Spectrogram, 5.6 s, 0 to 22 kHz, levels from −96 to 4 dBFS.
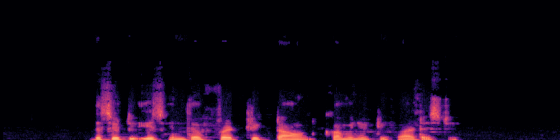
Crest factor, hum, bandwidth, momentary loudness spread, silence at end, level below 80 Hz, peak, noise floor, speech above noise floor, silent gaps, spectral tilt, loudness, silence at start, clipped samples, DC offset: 20 dB; none; 8.8 kHz; 7 LU; 1.05 s; -68 dBFS; -4 dBFS; -85 dBFS; 63 dB; none; -7.5 dB/octave; -23 LUFS; 0.9 s; under 0.1%; under 0.1%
